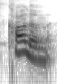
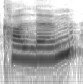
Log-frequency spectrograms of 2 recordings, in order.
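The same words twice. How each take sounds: First: The final N sound is silent. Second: The final N sound is pronounced. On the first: The speaker calls it right. "it's column" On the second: The speaker calls it wrong. "It's not column"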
